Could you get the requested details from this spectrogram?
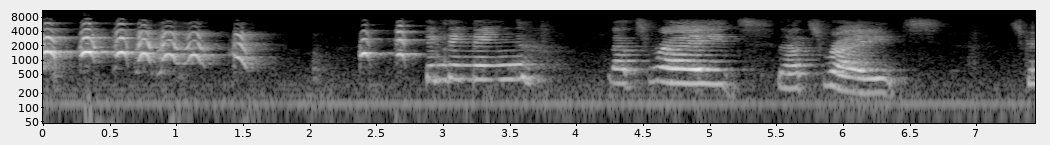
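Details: Pet Moluccan cockatoos in a home, vocalizing: a string of nasal, harmonic squawks and short talking-like phrases, with a steady low hum beneath and pauses between calls.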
